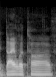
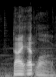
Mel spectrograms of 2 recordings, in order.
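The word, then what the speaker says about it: Dyatlov: hard word to say some people say dylatov but i think it's di daitlove right dy it's how it's spelled uh diet love pass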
